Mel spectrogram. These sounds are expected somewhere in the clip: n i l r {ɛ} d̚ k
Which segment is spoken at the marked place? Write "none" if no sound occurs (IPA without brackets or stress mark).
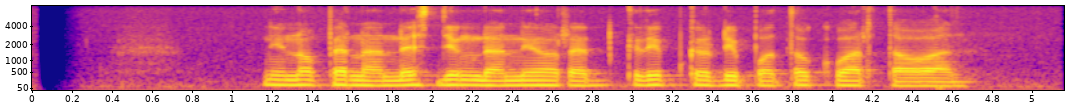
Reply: ɛ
